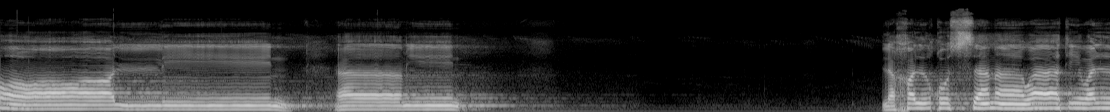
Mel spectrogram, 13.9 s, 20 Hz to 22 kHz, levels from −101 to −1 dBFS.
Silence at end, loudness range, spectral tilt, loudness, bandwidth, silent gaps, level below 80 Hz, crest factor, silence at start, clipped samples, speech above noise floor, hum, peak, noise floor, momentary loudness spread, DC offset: 0 s; 9 LU; -6.5 dB/octave; -26 LUFS; 11.5 kHz; none; -62 dBFS; 16 dB; 0 s; under 0.1%; 54 dB; 60 Hz at -65 dBFS; -12 dBFS; -78 dBFS; 13 LU; under 0.1%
